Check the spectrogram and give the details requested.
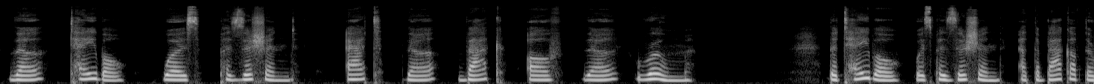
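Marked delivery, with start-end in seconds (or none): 0.1-6.9 slow, careful read-aloud split in two phrases. Shown as a demonstration. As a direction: read it slowly for students to follow. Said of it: "慢慢来读".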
